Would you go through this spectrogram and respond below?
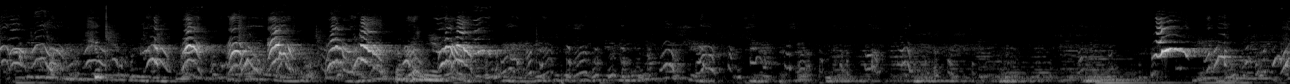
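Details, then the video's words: Several hungry Poodle puppies at a kennel give a burst of shrill, bending whimpers and yips for about five seconds, then fade behind low human speech before one more loud squeal near the end. "Hungry Poodle Puppies"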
